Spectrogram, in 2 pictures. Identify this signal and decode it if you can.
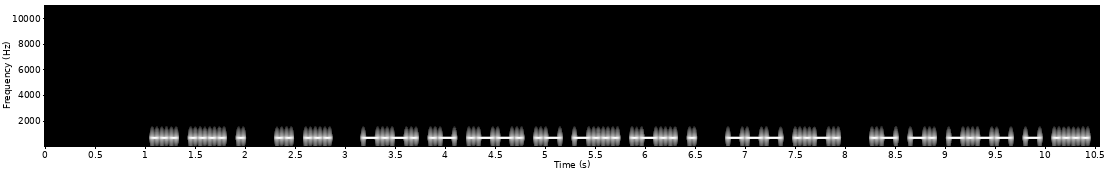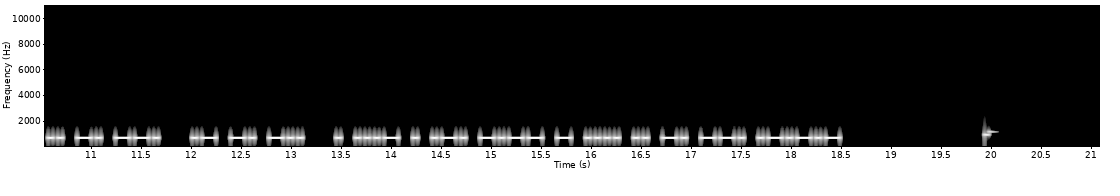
Morse code, heard as a keyed tone, about 25 wpm, 700 Hz. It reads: SHE IS CAPABLE OF ANYTHING AND EVERYTHING.
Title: Sentences from Top 1200 Words 25wpm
